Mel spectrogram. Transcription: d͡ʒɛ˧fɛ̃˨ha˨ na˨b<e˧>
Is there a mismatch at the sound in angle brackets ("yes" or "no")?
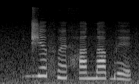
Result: yes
